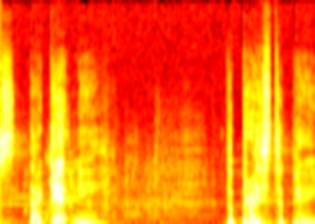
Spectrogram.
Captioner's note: audience laughs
